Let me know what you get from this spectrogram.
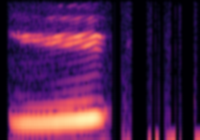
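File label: "jyu5", Cantonese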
